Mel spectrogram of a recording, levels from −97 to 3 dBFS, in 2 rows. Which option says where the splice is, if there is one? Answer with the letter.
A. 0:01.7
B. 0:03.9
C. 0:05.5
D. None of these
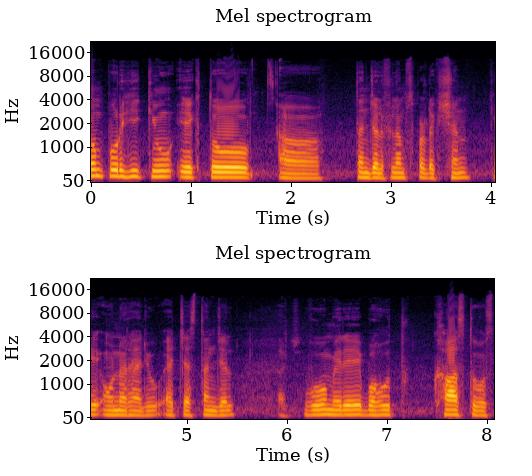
D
